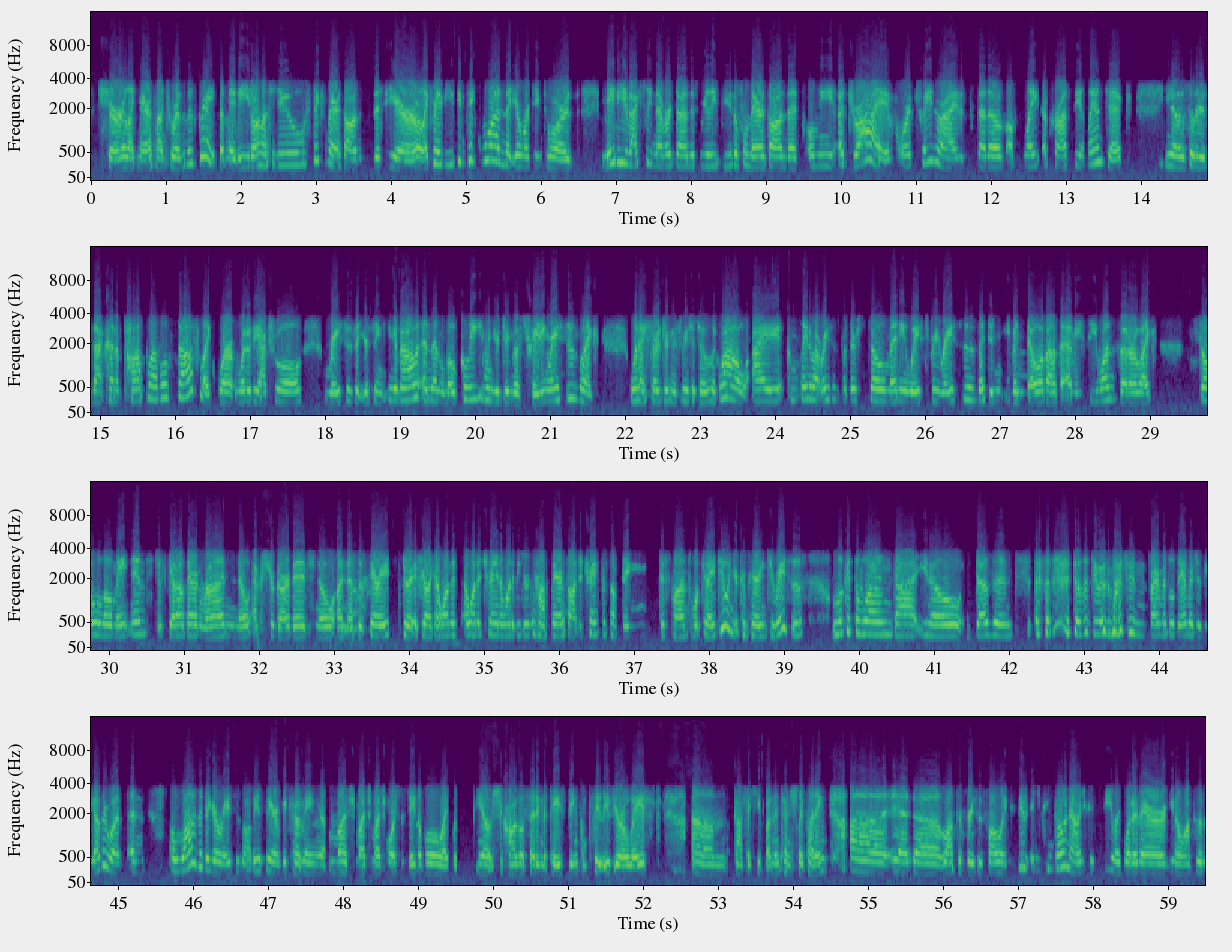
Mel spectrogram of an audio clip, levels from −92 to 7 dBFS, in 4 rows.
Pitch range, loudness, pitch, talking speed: 205-265 Hz, -20 LUFS, 225 Hz, 240 wpm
